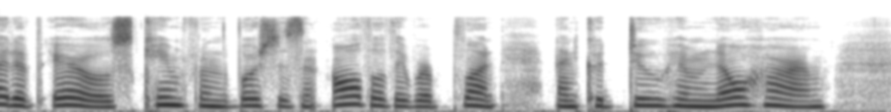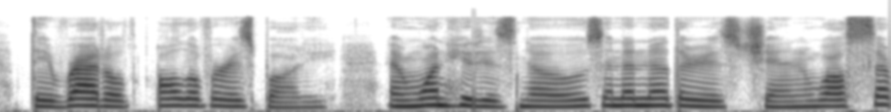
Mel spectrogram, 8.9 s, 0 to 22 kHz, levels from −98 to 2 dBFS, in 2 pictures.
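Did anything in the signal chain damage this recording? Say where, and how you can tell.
Yes. A gap between stream segments hits this speech at 6.83 s, where a hard-edged silence of about 9.5 ms cuts in. It comes from playback of segmented streaming: segment timestamps, on 4.0 s boundaries, leave a hole the player fills with silence. Unlike a dropout, no speech is lost; time is added.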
